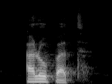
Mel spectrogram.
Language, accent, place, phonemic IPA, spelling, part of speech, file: French, France, Lyon, /a.lɔ.pat/, allopathe, noun, LL-Q150 (fra)-allopathe.wav
- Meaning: allopath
